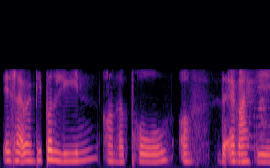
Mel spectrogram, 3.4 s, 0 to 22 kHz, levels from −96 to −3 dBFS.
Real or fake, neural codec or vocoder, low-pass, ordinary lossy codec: real; none; 7.2 kHz; AAC, 16 kbps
